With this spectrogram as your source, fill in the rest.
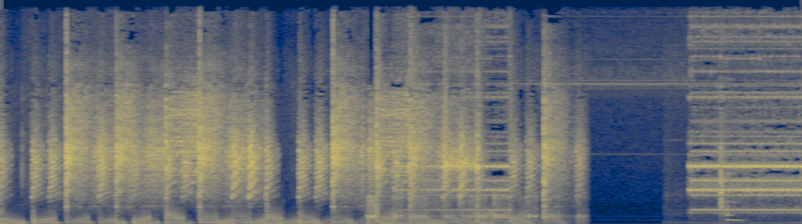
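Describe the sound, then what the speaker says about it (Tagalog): A telephone rings in a radio drama scene, beginning with a loud, busy stretch of music-like tones that breaks off into a short silence before a bright, repeating ring returns. "Tawagan ko si Maita."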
